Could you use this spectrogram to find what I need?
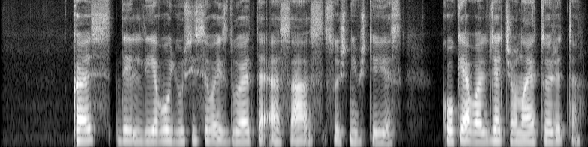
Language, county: Lithuanian, Marijampolė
